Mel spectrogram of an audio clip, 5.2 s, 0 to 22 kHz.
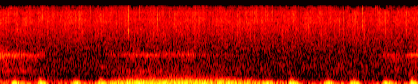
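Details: Soft regular heartbeat thumps at about 78 a minute, briefly masked by a swell of rumbling rain noise; a woman's normal heartbeat recorded for a sleep-aid role-play.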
